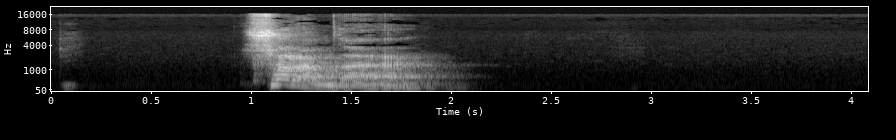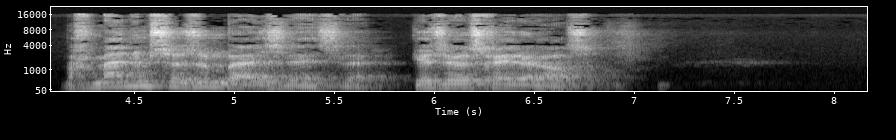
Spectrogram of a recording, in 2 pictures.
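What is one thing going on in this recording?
A middle-aged man speaks with feeling, close to a microphone, in short bursts with pauses.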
